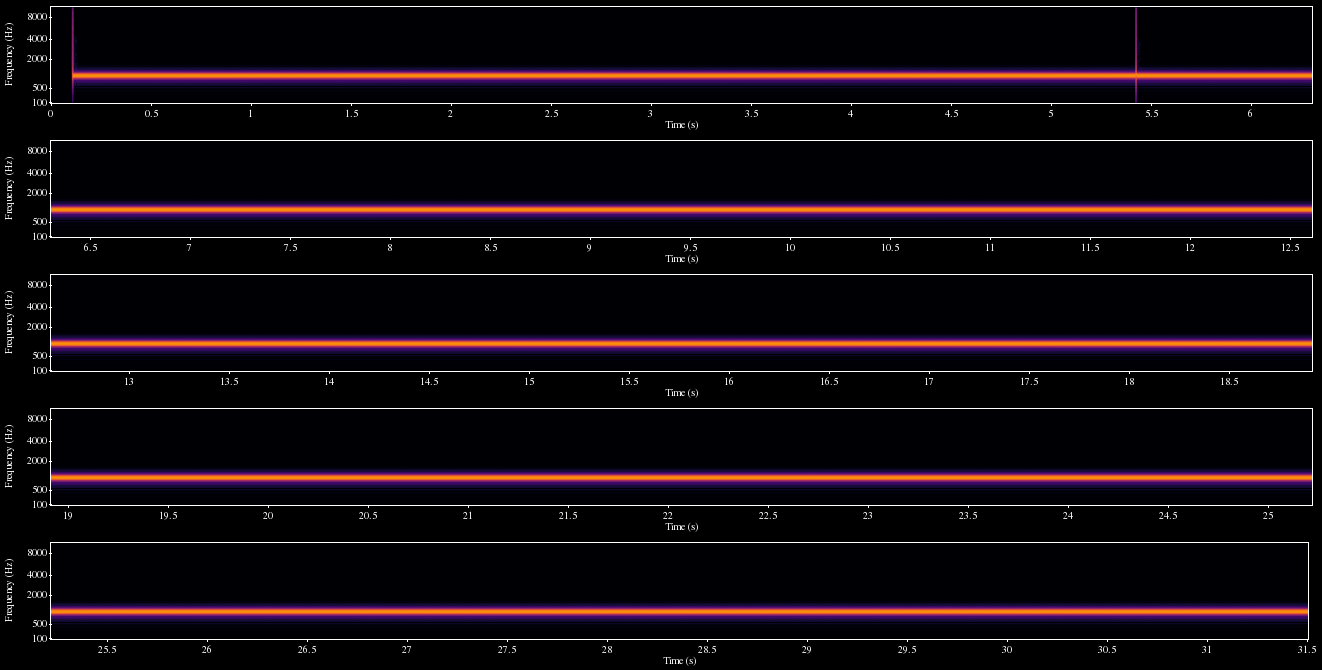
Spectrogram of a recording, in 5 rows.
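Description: Steady 1 kHz line-up reference tone, a single pure beep held at constant level, played with broadcast colour bars; a faint click about five seconds in.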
